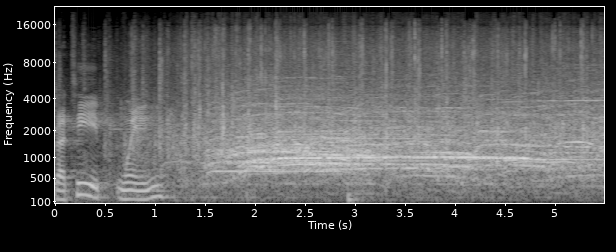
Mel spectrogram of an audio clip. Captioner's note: audience cheers and claps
